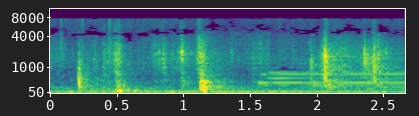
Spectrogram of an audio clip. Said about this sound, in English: Sorry, but I'll have to lock your door.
